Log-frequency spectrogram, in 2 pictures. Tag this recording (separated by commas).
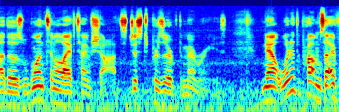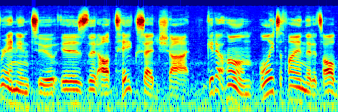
Speech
